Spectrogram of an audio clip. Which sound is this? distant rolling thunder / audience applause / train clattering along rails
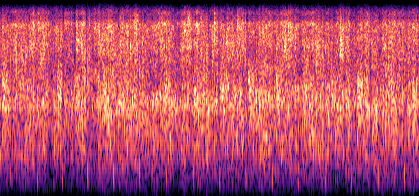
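audience applause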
